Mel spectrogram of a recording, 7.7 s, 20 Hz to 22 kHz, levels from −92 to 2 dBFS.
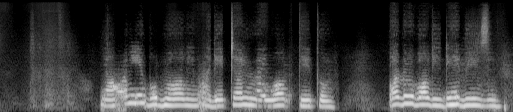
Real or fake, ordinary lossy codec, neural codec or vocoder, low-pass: fake; Opus, 64 kbps; codec, 44.1 kHz, 0.9 kbps, DAC; 19.8 kHz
